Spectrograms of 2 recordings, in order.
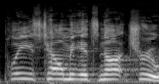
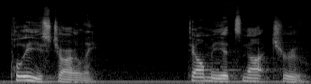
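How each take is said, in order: First: Pleading. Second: Much lower and softer, tearful; weeping plea. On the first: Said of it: "I pleaded in disbelief". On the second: Father weeping the plea to his brother Charlie. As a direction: weep the words out, low and soft. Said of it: "I wept the words from my mouth". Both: A narrator's reading.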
